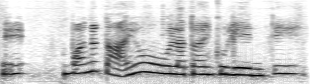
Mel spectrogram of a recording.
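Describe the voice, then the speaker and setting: A woman's voice: fairly high pitch, slow pace, a little hiss or hum. An actress in a Tagalog radio drama playing an anxious, apologetic young schoolgirl with a Filipino accent. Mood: apologetic, sad.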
